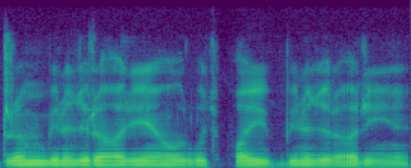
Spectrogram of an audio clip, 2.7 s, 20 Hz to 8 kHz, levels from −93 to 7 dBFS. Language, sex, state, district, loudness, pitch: Hindi, male, Rajasthan, Bikaner, -16 LUFS, 95 Hz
